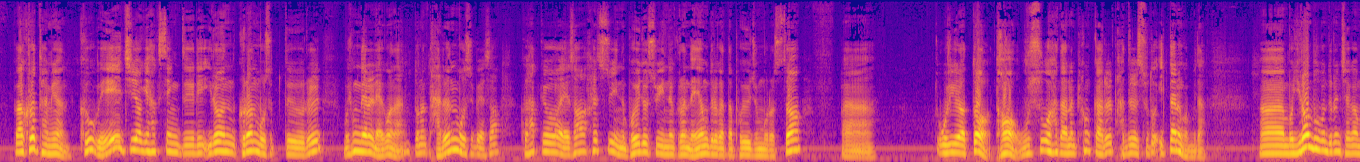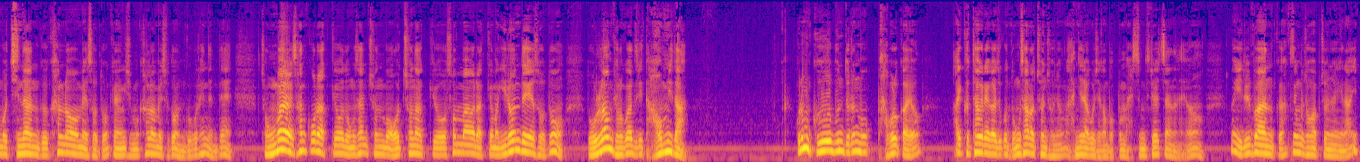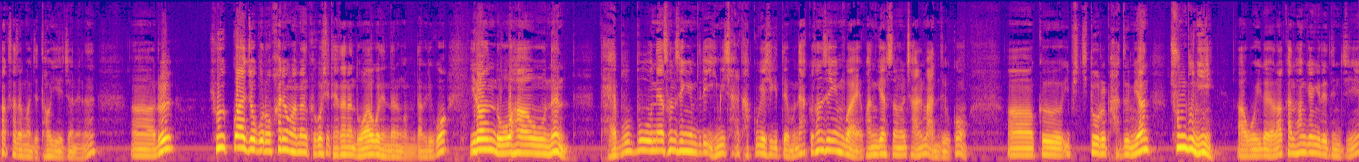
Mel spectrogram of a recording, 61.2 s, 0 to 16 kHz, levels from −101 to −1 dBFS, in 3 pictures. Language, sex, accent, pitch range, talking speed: English, male, Korean, 110-155 Hz, 115 wpm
